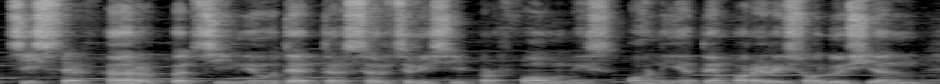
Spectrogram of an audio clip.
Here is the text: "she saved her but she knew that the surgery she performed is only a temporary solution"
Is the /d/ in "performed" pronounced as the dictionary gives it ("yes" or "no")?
no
